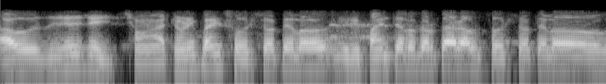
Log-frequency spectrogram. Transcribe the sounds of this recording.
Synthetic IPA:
awzised͡ʒeit͡ʃʰɔɽ̃at͡ʃɔɽ̃ipaĩsɔɾsɔt̪elɔɾipʰajnt̪elɔd̪ɔɾkaɾawsɔɾsɔt̪elɔ

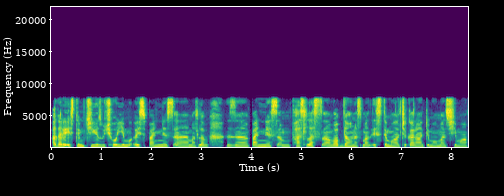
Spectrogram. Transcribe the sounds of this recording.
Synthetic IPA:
ɐɡɐɾisʲt̪ʲimt͡ʃiːzbɨt͡ʃʰoːjiməsʲpɐnʲːismɐt̪lɐb | pɐnːisfʰɐslɐsʋɐb̚d̪ɐɦunɐsmɐzist̪imaːlt͡ʃʰikɐɾãːnt̪ʲimuɐmɐzʃiʋãː

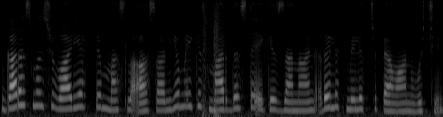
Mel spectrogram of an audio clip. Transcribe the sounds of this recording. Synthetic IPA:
ɡɐɾɐsmɐnzt͡ʃʰiʋaːɾjɐht̪immːɐslɐ̰ʔaːsaːnjəmekʲismɐɾd̪ɐst̪ɐekʲeszɐnaːnʲɾəlʲit̪ʰmilʲit̪̚t͡ʃʰipʲɛːʋaːnʋɨt͡ʃʰḭnʲ

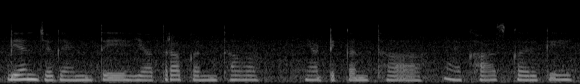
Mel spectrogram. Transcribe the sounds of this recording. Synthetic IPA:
ɓijənɪ̆d͡ʒɐɡəɪnt̪ejaːt̪ɾakənɪt̪ʰa | jãʈɪkənɪ̆t̪ʰa̰ | ɛ̃ːkʰaːskɐɾke

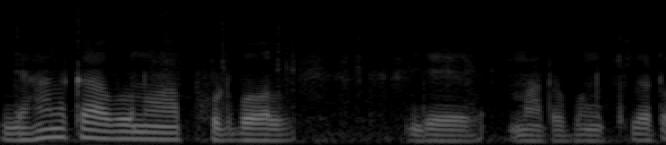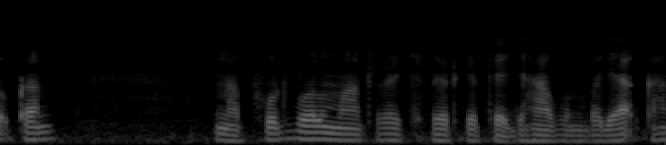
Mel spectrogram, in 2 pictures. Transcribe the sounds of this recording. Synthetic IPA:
d͡ʒaɦãlɛkaəβunɔwapʰuʈbɔl | d͡ʒɛmaʈɔbunkʰiləʈɔʔkan | napʰuʈbɔlmaʈɾɛkʰiləʈɡɛt̪ɛʔ̚d͡ʒaɦãbunbad͡ʒaʔkan

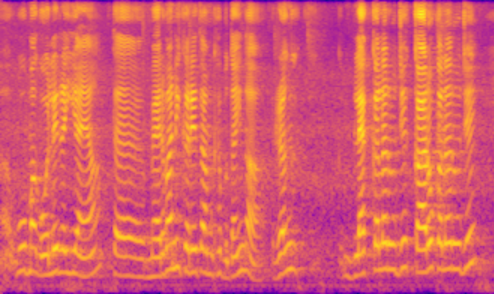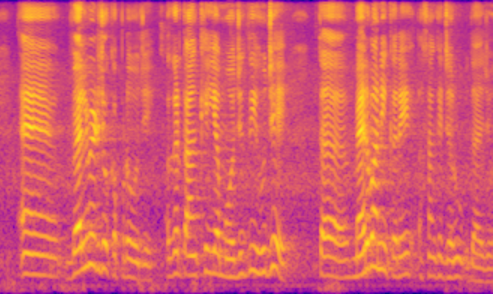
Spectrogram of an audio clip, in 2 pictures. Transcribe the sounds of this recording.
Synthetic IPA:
ʊɦomãːɠoːl̤eɾɐɦiaːɦijãt̪ɐmɐɦɪɾbaːnikɐɾet̪ɐmũːkʰeɓʊd̪ʱaːĩːn̆d̪aːɾɐ̃ŋɡ | blɛːkːɐləɾɦʊd͡ʑekaːɾokɐləɾɦʊd͡ʑe | ɛ̃ːʋeːlʋɪʈd͡ʑoːkɐpɪɽoɦʊd͡ʑeɐɡəɾt̪ɐʋ̤ãkʰeːɪjamɔːd͡ʑuːd̪iɦʊd͡ʑe | t̪ɐmɐɦɪɾbaːnikɐɾeɐsãkʰeːzɐɾuːɾɓʊd̪ʱaːɪd͡ʑo̰ː

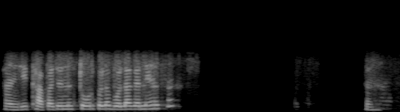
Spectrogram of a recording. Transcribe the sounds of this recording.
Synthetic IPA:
ɦãːɲd͡ʒiːt̪ʰaːpad͡ʒonəsʈoːɾkoːlaboːlakəɾneaʊs | ɦãː

